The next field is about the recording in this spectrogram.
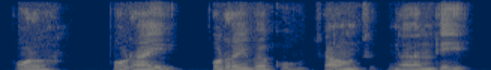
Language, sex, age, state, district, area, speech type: Odia, male, 60+, Odisha, Ganjam, urban, spontaneous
